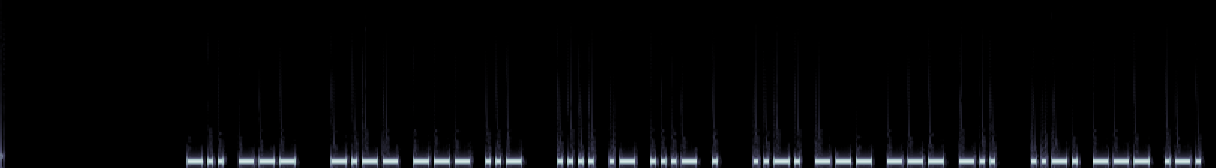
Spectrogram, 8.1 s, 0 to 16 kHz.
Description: Morse code, heard as a keyed tone, about 34 wpm, 700 Hz. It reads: DO YOU HAVE FOOD FOR
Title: Sentences from Top 1000 Words - Review Part 1 - 35wpm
